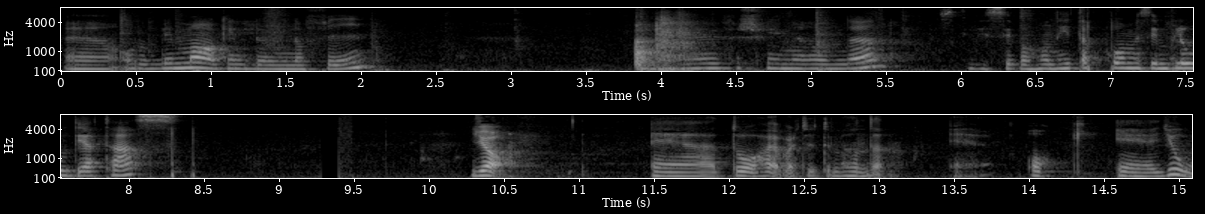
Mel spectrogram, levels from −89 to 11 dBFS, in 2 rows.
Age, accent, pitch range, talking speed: 30-49, native, 145-205 Hz, 125 wpm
